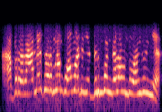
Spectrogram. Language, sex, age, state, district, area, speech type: Tamil, female, 60+, Tamil Nadu, Tiruppur, rural, conversation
